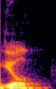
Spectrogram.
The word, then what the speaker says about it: Gil: Do I pronounce it Gil? Yeah, there's multiple pronunciations. Yeah, most people in the U.S. call me Gil.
